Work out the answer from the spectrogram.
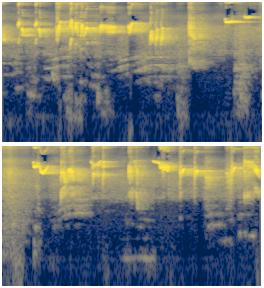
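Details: Rolling song of an orange-headed thrush following moult, a quick run of high whistled and buzzy notes and fluty slurs, phrases bunched in tight bursts about every half second, close and clear.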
